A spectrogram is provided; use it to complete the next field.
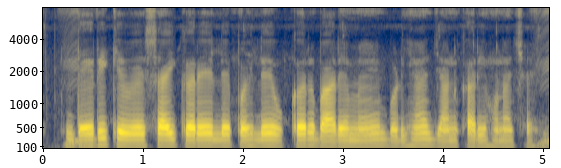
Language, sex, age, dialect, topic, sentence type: Chhattisgarhi, male, 18-24, Northern/Bhandar, agriculture, statement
